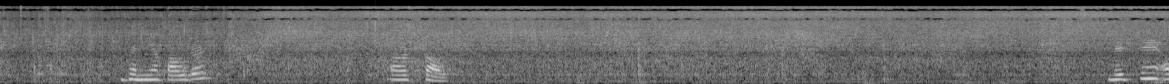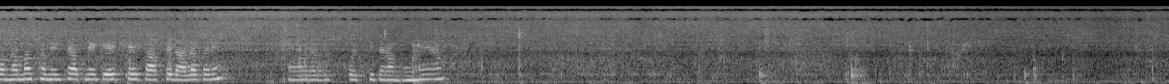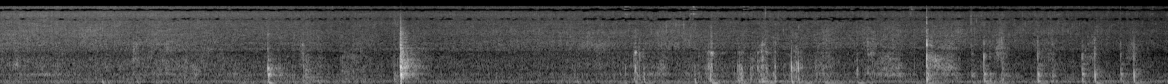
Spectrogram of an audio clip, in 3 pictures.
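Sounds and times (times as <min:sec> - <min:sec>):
meat sizzling in oil: 0:00.0 - 0:35.0
spatula scraping and knocking pan: 0:14.4 - 0:27.6, 0:29.6 - 0:34.9.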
